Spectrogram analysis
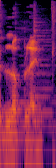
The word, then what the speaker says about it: Lublin: Roofing felt from Warclaw to Lublin. That's like Dublin, but don't spelled with an L.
